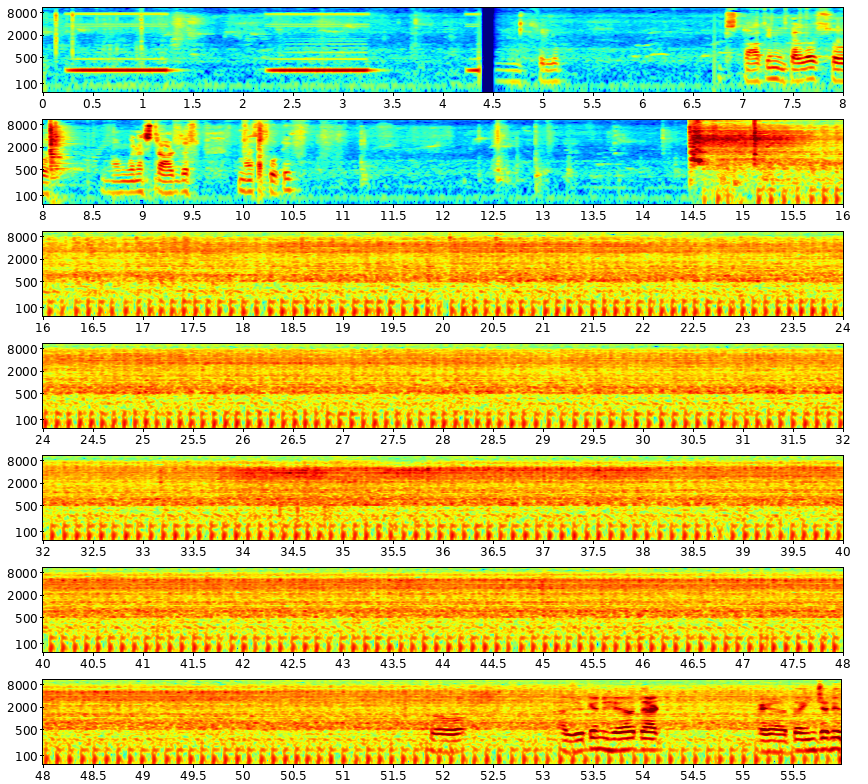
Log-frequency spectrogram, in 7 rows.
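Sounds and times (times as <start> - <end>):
scooter engine starting and idling: 2.2 - 3.3, 14.4 - 55.9.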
